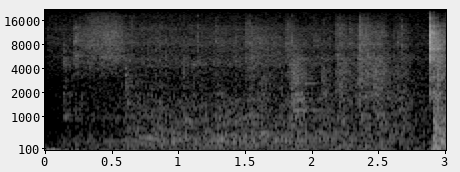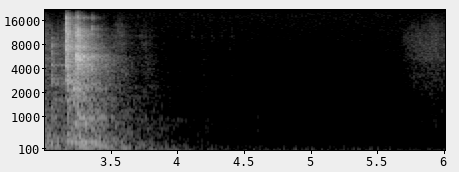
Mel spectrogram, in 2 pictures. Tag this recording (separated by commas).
home sounds, Sliding door, Door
